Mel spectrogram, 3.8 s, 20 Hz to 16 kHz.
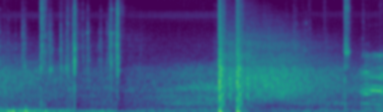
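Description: A Smith & Wesson M&P Shield 2.0 pistol at an outdoor range: two sharp, loud shots close together, plus scattered metallic clicks and clacks as the slide is racked and magazines are changed.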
